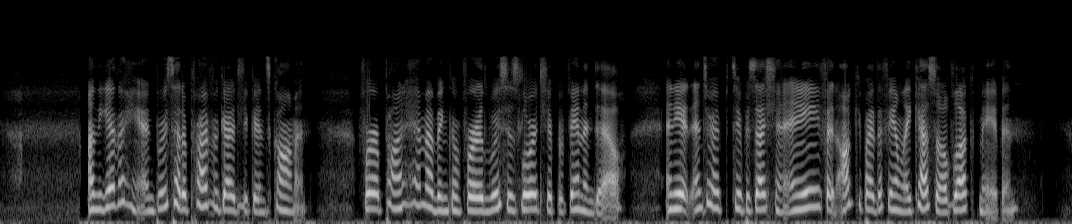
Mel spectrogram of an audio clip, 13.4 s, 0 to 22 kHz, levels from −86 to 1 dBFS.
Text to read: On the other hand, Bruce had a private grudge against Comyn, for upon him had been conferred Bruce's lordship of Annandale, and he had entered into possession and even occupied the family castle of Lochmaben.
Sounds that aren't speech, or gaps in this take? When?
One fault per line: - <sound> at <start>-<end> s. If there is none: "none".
none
